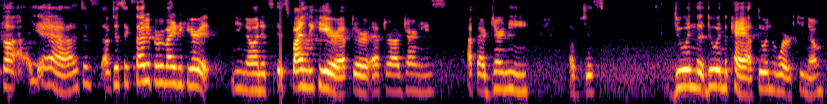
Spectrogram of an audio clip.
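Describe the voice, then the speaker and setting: A woman's voice: medium pitch, fairly even intonation, moderate pace, darkish tone, poor audio. A woman speaking effusively and enthusiastically as a guest in a conversational interview. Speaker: actress and singer, interview guest.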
